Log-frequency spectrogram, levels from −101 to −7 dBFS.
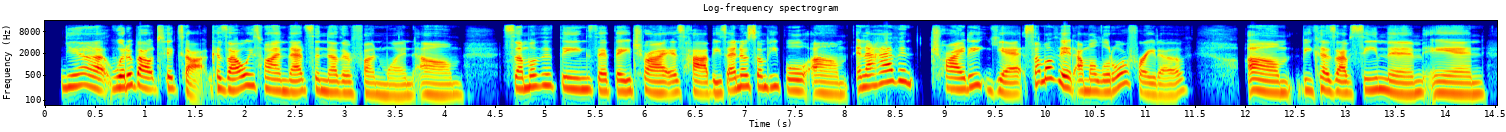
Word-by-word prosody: Yeah. 245 +1 +1
What 235 +3 +2
about 230 -6 +5
TikTok? 215 +1 -1
'Cause 215 -2 -4
I 195 - +7
always 245 +4 +2
find 190 -4 +2
that's 180 +3 +2
another 170 -3 -3
fun 155 -1 -6
one, 140 0 -9
um, 145 -1 -4 0.4
some 215 +2 0
of 250 +1 -1
the 265 0 -4
things 205 -3 -2
that 180 -1 -2
they 180 0 +1
try 165 -3 +3
as 170 +1 -3
hobbies 160 +2 +2
I 195 - +5
know 245 +1 +2
some 235 -1 -2
people, 195 -7 -4
um 155 -2 -1
and 230 +3 +1
I 255 - +5
haven't 330 +1 +2
tried 210 -1 +2
it 270 +1 -1
yet 170 -5 -1
some 310 +5 -1
of 410 -3 +4
it, 235 -4 +4
I'm 185 0 +1
a 180 - -2
little 175 +10 -2
afraid 160 - -2
of, 140 +8 -7 0.6
um, 170 -4 +3
because 190 -1 -3
I've 165 -1 +3
seen 200 +1 -4
them, 160 0 -2
and 155 -1 -2
185 Hz, 195 wpm, -21 LUFS, 165-225 Hz, 0.6 s, I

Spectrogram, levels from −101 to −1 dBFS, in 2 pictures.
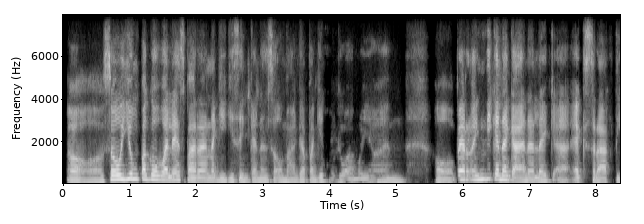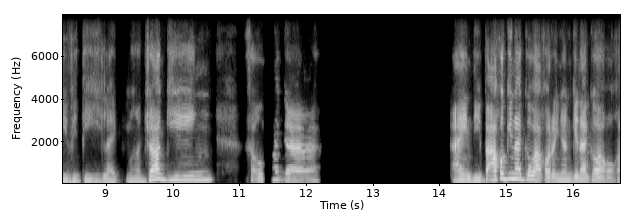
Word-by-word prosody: Oo. 130 -4 -1
So, 215 +1 +7
yung 230 +1 +4
pagwawalis 185 -6 +3
parang 155 -1 +2
nagigising 140 -2 -4
ka 135 - -3
nun 135 +1 -3
sa 135 0 -6
umaga 130 0 -4
pag 140 0 -6
ginagawa 130 -2 -8
mo 125 +1 -8
yun? 130 +1 -8 0.5
Oo, 125 -1 -4
pero 205 +4 +5
ay 205 0 +1
hindi 225 +2 +2
ka 225 -2 +4
nag-aano 155 -7 +4
like, 145 -1 -2
ah, 145 0 -4
extra 155 -3 -1
activity 135 0 -5
like 130 -2 -6
mga 130 -3 -7
jogging, 190 -3 +1 0.5
sa - - -9
umaga? 160 -3 -3 2.0
Ay, 165 +2 +2
hindi 150 -2 -2
pa. 195 - +5
Ako 245 +4 +2
ginagawa 210 -7 +2
ko 165 - -1
rin 150 -1 -2
yun, 150 - -2
ginagawa 165 0 +1
ko 155 - -5
ka - - -5
155 Hz, 145 wpm, -21 LUFS, 135-190 Hz, 2.0 s, So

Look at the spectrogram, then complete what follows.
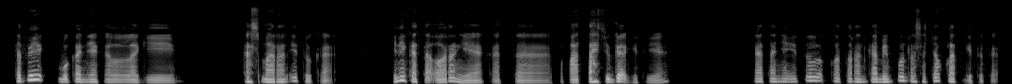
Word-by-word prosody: Tapi 210 +8 +6
bukannya 120 -2 +1
kalau 105 -1 -1
lagi 105 -1 -1 0.7
kasmaran 115 0 +2
itu 165 - -2
Kak, 85 -2 -6 0.6
Ini 185 -2 +4
kata 130 - +2
orang 110 0 +3
ya, 90 +1 +1
kata 90 -2 -5
pepatah 105 +4 +2
juga 120 -3 +5
gitu 100 -1 -9
ya, 95 +3 -5 0.9
katanya 135 -1 -1
itu 170 +6 0
"kotoran 125 -3 -3
kambing 125 -1 +2
pun 180 0 0
rasa 130 -1 -3
coklat" 150 -5 0
gitu, 100 - -8
Kak? - - -13
115 Hz, 150 wpm, -28 LUFS, 105-135 Hz, 0.9 s, Tapi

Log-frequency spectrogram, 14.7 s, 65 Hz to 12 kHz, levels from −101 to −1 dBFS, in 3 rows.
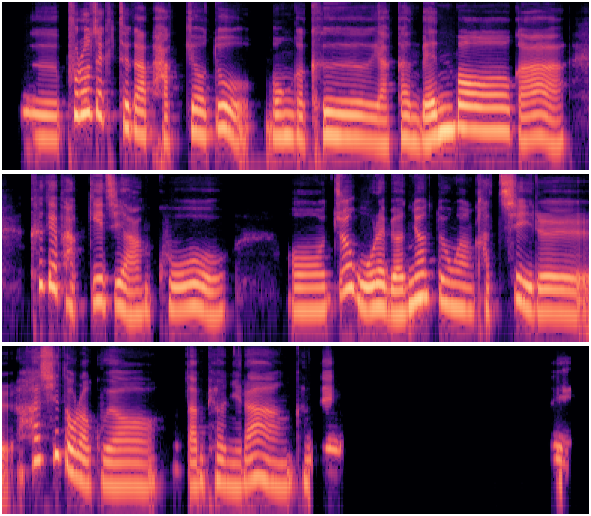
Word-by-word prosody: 그 180 -2 -1
프로젝트가 355 - +3
바뀌어도 200 +7 -1
뭔가 185 -3 -1
그 185 -2 +2
약간 165 +2 -3
멤버가 215 -5 +4 0.4
크게 390 -2 +1
바뀌지 210 +1 -2
않고 175 +1 -2 0.5
어 180 0 -2
쭉 345 +4 +1
오래 190 +1 +6
몇 165 +1 +1
년 265 +4 +3
동안 200 -6 -2
같이 185 +7 -3
일을 170 -3 0
하시더라고요, 175 - -2 0.2
남편이랑. 175 +1 -5
근데 175 -2 -11 2.0
네. - - -7
185 Hz, 205 characters per minute, -22 LUFS, 170-225 Hz, 2.0 s, 오래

